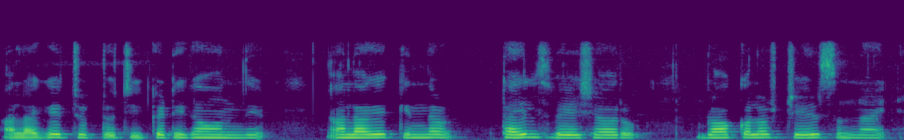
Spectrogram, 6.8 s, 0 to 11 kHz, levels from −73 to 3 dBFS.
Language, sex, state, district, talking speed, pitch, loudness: Telugu, female, Andhra Pradesh, Sri Satya Sai, 105 wpm, 230 Hz, -16 LUFS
